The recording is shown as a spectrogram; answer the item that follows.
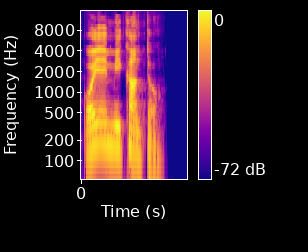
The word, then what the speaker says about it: Oye mi canto: La Bamba is an obvious example, though Gloria Estefan pulled off the feat with the ballad Oye mi canto? Is that how you pronounce that? Oye mi canto. – Yeah.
